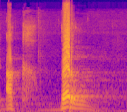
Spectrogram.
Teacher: Karena dibaca berhenti, maka dibaca sukun. Yang tadinya dhamma di sini kita sukunkan, kita matikan ro-nya karena waqaf, berhenti. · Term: ro sukun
